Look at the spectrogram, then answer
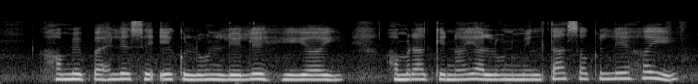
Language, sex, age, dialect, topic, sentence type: Magahi, female, 51-55, Southern, banking, question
